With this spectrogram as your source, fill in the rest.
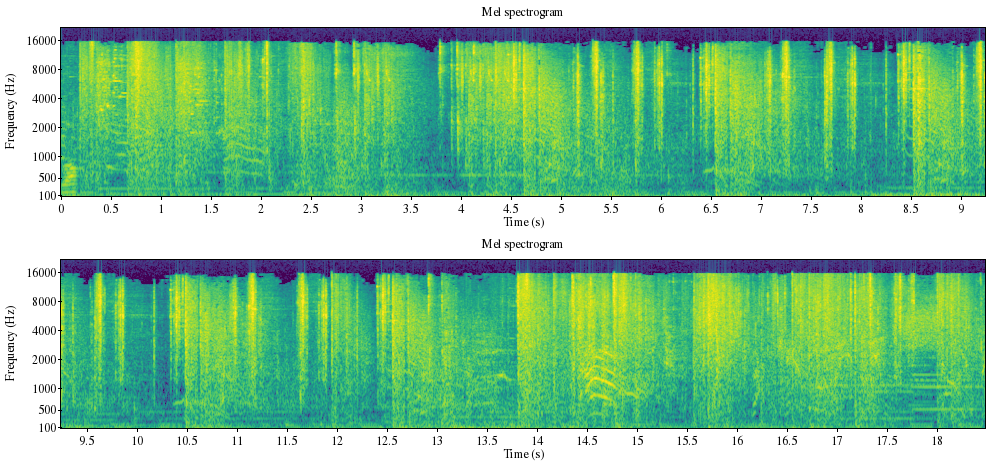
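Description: A man's voice speaks gruffly in the game.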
